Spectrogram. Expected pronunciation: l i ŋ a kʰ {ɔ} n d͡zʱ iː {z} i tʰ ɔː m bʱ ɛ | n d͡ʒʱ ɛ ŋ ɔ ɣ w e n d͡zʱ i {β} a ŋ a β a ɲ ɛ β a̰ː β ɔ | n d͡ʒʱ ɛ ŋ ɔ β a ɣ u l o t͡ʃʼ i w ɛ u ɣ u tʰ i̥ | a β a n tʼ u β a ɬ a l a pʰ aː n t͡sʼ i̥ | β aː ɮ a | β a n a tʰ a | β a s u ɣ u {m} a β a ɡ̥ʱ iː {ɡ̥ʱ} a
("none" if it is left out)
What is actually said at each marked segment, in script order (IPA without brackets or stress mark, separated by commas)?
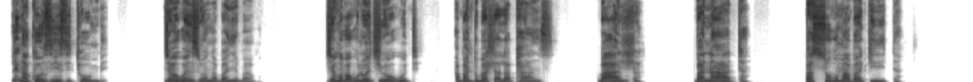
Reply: o, z, w, m, d̥ʱ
